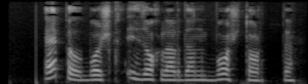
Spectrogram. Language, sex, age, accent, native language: Uzbek, male, 30-39, Buxoro, Uzbek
